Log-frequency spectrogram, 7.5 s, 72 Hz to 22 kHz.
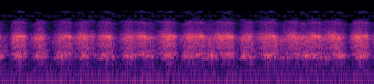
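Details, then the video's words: Tropical frog chorus in a tropical storm, Driver, Northern Territory, Australia, December 2013, phone recording; loud continuous croaking with irregular swells roughly twice a second, raspy mid-pitched pulses and a thin high hum. "Tropical Storm Frogs Singing"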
